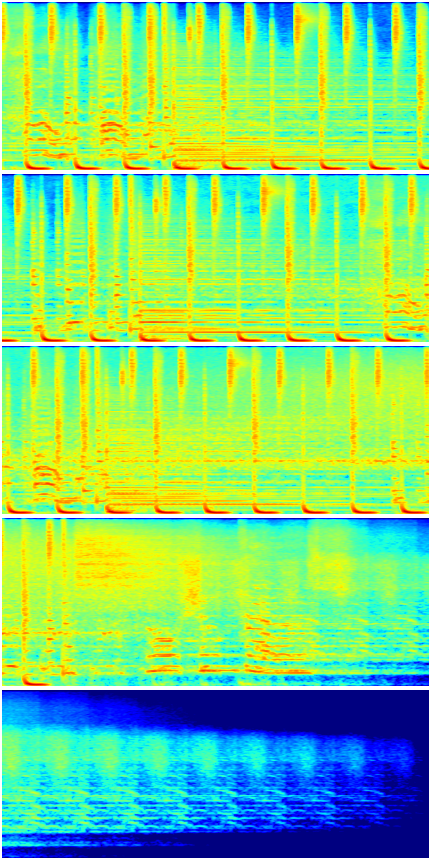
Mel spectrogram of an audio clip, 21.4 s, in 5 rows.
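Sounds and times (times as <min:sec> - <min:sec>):
instrumental mix: 0:00.0 - 0:13.7.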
